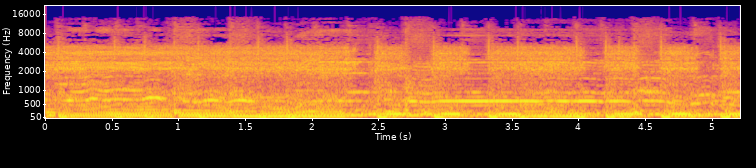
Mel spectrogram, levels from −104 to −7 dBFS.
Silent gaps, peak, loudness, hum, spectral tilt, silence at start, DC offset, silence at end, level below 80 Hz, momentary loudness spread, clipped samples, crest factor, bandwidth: none; 0 dBFS; -9 LUFS; none; -5 dB/octave; 0 s; under 0.1%; 0 s; -18 dBFS; 2 LU; under 0.1%; 10 dB; 14.5 kHz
